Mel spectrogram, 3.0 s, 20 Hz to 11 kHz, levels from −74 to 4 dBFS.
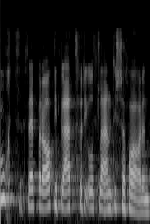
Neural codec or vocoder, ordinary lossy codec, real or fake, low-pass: codec, 16 kHz, 4 kbps, X-Codec, HuBERT features, trained on balanced general audio; none; fake; 7.2 kHz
